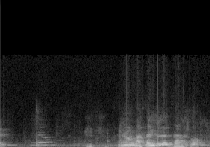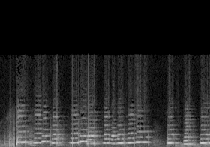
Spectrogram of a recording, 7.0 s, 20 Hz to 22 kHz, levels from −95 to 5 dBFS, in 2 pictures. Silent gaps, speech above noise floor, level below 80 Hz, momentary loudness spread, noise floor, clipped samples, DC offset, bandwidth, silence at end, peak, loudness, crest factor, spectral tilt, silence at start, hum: none; 26 dB; -62 dBFS; 16 LU; -51 dBFS; under 0.1%; under 0.1%; 14 kHz; 0 s; -12 dBFS; -24 LUFS; 14 dB; -6 dB/octave; 0 s; none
